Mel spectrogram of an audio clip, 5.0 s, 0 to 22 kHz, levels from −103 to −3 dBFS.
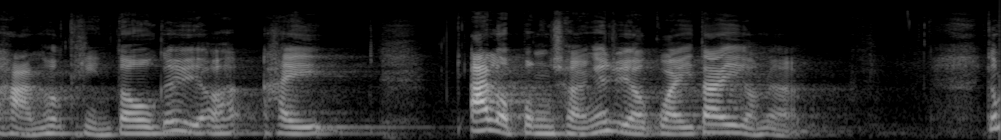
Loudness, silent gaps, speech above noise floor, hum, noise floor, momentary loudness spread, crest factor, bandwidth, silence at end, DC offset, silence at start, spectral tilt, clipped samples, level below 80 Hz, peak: -41 LUFS; none; 36 dB; none; -78 dBFS; 15 LU; 24 dB; 15.5 kHz; 0 s; under 0.1%; 0 s; -4.5 dB/octave; under 0.1%; under -90 dBFS; -18 dBFS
